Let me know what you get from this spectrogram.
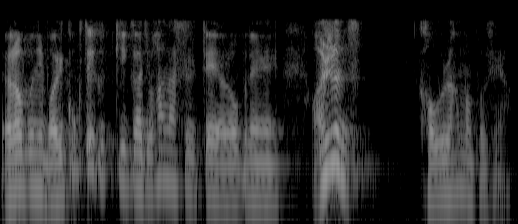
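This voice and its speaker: A man's voice: medium pitch, fairly quick, muffled recording. A male pastor preaching a sermon, asking the congregation questions and answering them himself. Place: church sanctuary.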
